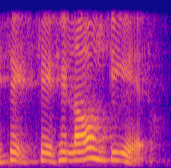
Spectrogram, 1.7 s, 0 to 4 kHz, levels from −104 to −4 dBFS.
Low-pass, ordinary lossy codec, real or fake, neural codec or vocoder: 3.6 kHz; none; fake; vocoder, 22.05 kHz, 80 mel bands, HiFi-GAN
